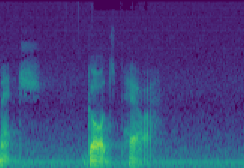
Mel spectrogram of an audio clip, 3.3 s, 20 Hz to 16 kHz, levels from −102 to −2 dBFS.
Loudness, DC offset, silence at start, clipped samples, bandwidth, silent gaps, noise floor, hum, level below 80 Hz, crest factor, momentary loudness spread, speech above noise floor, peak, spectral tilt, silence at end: -29 LUFS; under 0.1%; 0 s; under 0.1%; 14 kHz; none; -50 dBFS; none; -54 dBFS; 24 dB; 26 LU; 21 dB; -10 dBFS; -8.5 dB/octave; 0.65 s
